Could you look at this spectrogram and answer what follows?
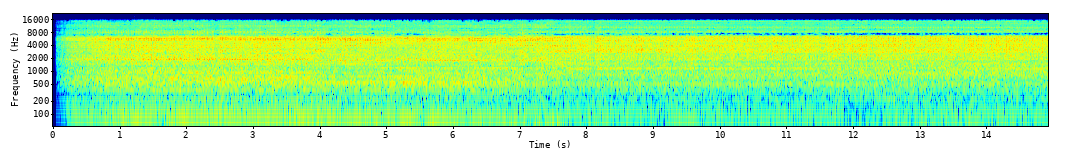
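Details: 2020 Volvo V60 B5 petrol with 21k mileage; fast, fairly even ticking rattle of about four per second over the hum, getting louder with higher rpm; with the engine cover off the owner thinks it comes from around the fuel pipe, cause unconfirmed.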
